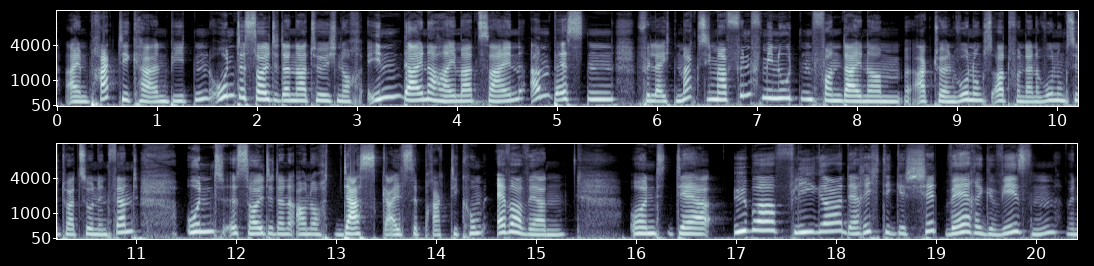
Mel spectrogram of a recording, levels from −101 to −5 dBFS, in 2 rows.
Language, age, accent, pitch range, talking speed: German, 20-39, German, 200-270 Hz, 140 wpm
